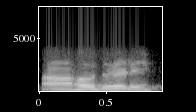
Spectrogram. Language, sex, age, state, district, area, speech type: Kannada, male, 18-30, Karnataka, Uttara Kannada, rural, conversation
